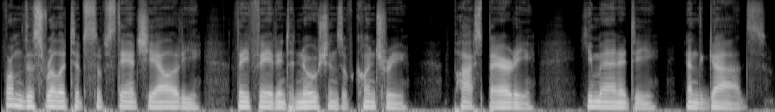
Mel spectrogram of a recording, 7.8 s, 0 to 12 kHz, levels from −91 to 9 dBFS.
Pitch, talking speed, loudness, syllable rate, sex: 105 Hz, 115 wpm, -17 LUFS, 4.9 syllables/s, male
